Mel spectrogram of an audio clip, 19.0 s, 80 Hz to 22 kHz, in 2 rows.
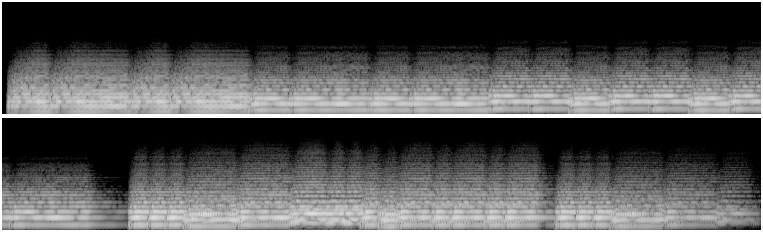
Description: Pupitre 2°Trompe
